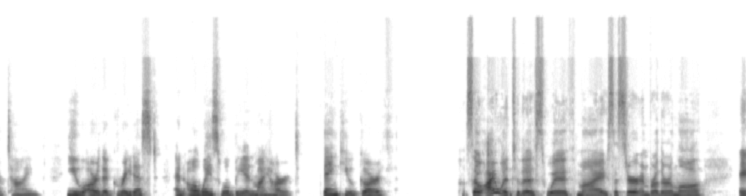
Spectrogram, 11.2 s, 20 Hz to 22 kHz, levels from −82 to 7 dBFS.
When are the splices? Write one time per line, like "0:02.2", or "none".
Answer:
none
